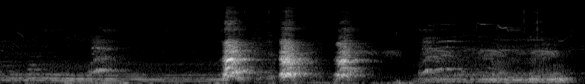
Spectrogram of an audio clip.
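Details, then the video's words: Chippiparai dog confronting monkeys: three sharp, loud barks in quick succession, framed by a lower rumbling growl-like sound before and after. "chippiparai dog fighting monkeys"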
